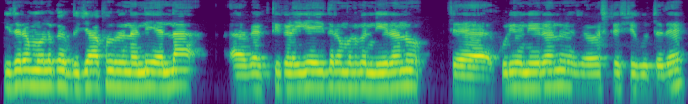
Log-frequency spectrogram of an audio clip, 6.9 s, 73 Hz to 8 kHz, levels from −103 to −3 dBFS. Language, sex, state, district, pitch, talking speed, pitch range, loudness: Kannada, male, Karnataka, Bijapur, 155 Hz, 120 wpm, 150-165 Hz, -17 LUFS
